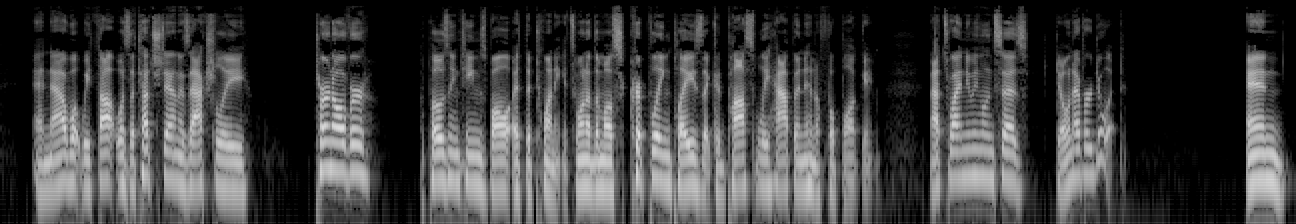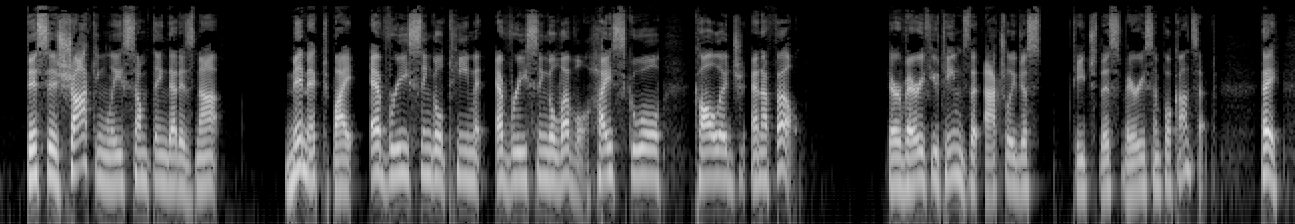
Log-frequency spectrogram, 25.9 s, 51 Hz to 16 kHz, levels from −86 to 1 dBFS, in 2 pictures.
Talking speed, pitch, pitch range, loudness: 175 wpm, 155 Hz, 135-170 Hz, -21 LUFS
